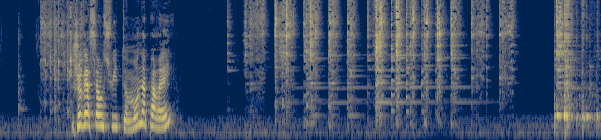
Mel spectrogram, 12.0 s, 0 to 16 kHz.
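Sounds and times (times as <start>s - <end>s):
whisk scraping metal bowl: 0.7s - 1.8s, 4.6s - 10.4s.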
